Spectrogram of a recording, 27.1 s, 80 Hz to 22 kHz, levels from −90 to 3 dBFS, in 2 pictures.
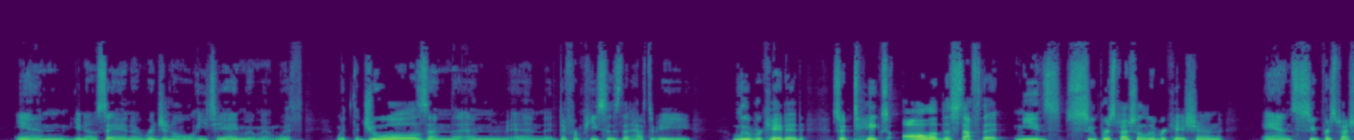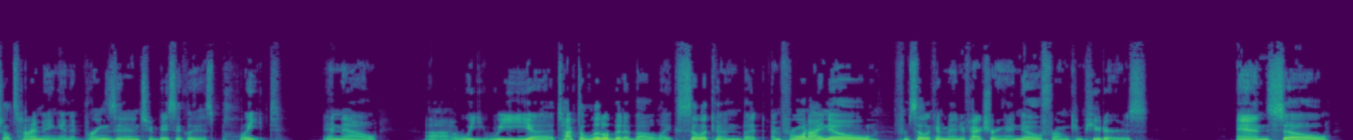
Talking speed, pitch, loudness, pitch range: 165 wpm, 100 Hz, -22 LUFS, 90-110 Hz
